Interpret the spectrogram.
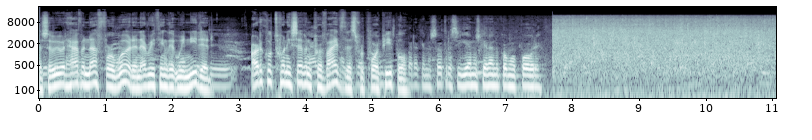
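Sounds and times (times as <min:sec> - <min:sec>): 
speech: 0:00.0 - 0:07.8
heavy downpour of rain: 0:07.7 - 0:11.0.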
